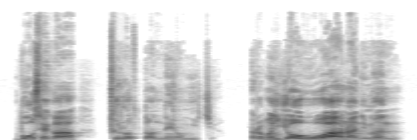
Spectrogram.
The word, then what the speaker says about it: 여호와: 여러분, 여호와 하나님은 그 이름을 발음할 수가 없어요. 원래 우리가 여호와라고 하잖아요. 영문으로 이니셜을 쓰면 YHVH예요. 발음할 수가 없어요. 근데 거기다가 주님이라는 아도나이의 모음을 따서 붙여 여호와라고 부르는 거죠.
